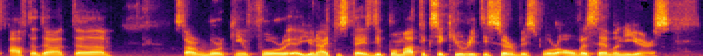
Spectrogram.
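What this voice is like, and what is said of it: Bulgarian accent in English. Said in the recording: “my exotic accent, I'm not a natural American, so I'm Bulgarian”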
